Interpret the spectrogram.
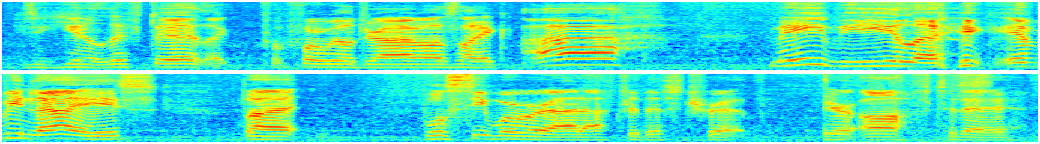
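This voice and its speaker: A man's voice: a little high, moderate pace, bright, forceful tone, slight background noise. Joking young man in a van. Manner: joking, playful teasing. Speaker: van life vlogger. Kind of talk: casual banter while driving. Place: inside a moving van.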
